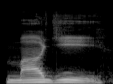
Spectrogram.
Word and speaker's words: Magi: in your fans much it is a hard g and a short eye what it's pronounced maggie okay is that specifically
